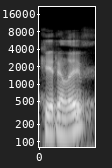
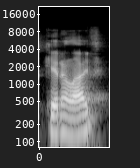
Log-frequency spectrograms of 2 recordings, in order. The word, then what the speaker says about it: Kdenlive: about skating live first the pronunciation is not kitten live it's kinda live and second this is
